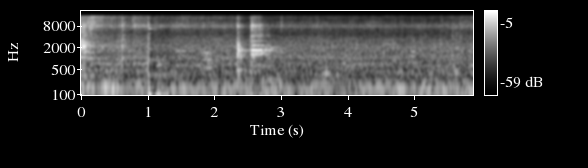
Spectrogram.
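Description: Chopped meat sizzling as it sautés in a stainless steel pot. A metal spoon stirs and knocks against the pot about a second in and again at about two and a half seconds. After that only the steady sizzle remains.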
